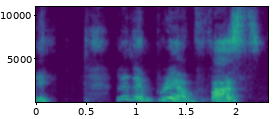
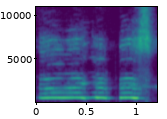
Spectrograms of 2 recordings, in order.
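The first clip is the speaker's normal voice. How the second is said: high, loud, laughing; laughing exclamation; 12 semitones higher, 5 dB louder than usual. Real, not acted. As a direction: gasp it out mid-laugh. Laughing fit.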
